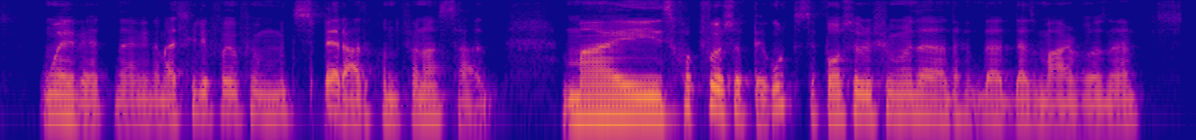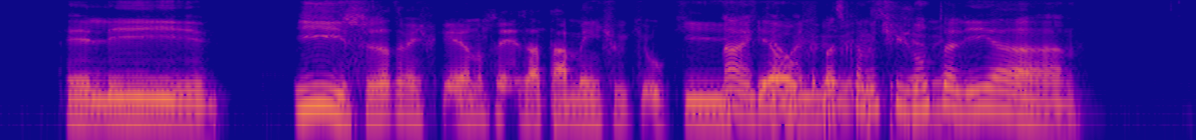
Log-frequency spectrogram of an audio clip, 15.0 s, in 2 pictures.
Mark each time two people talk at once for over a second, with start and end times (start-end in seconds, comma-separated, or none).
12.0-13.4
